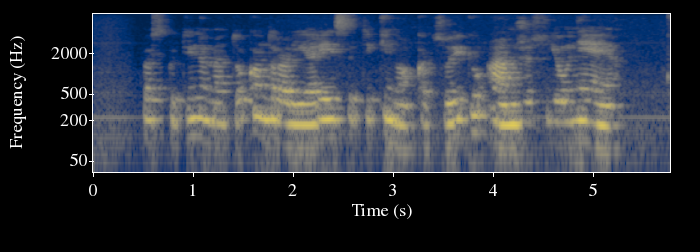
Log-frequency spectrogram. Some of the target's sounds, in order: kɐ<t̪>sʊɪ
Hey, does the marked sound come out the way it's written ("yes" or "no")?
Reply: yes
